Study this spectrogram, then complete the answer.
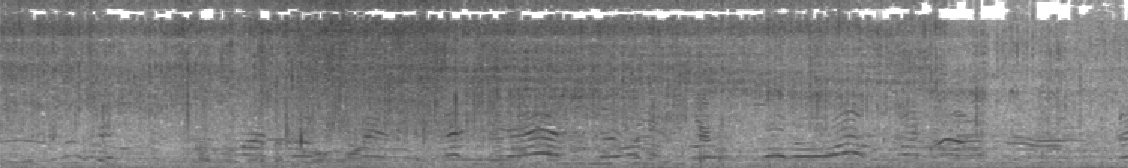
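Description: A crowd of people chatters nearby outdoors.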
